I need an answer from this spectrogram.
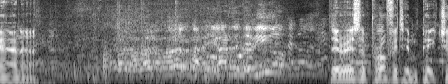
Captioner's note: people shouting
